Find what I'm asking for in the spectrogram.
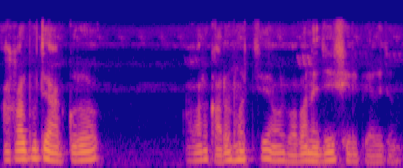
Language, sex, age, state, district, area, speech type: Bengali, male, 30-45, West Bengal, Cooch Behar, urban, spontaneous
